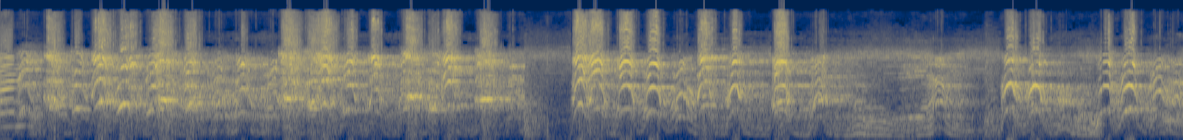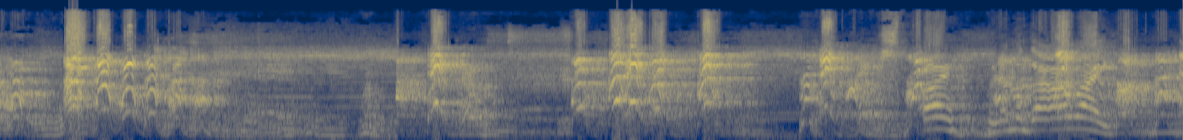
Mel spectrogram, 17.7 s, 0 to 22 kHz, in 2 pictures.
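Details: Eight 5-week-old Alaskan Malamute puppies squabble in a tangle of high whines, yips and woo-woo howls while arguing over who bathes first, with music playing.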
